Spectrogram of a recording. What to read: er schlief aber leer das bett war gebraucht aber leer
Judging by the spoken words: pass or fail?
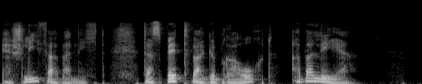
fail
